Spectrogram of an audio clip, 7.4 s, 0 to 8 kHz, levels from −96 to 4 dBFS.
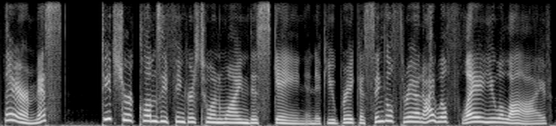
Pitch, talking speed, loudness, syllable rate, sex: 250 Hz, 180 wpm, -16 LUFS, 4.3 syllables/s, female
